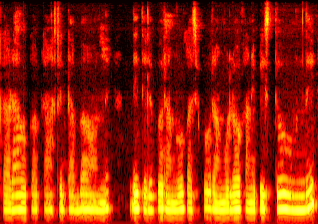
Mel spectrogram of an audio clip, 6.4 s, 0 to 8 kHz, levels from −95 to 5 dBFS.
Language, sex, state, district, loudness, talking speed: Telugu, female, Telangana, Mahabubabad, -17 LUFS, 115 wpm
